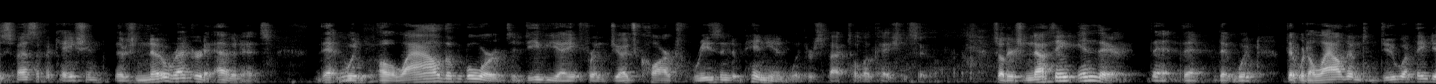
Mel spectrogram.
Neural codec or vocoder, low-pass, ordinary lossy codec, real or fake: codec, 16 kHz, 2 kbps, X-Codec, WavLM features, trained on Multilingual LibriSpeech; 7.2 kHz; AAC, 48 kbps; fake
